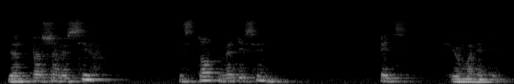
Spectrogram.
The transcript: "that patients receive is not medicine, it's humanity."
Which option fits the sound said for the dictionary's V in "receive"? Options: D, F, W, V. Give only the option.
F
